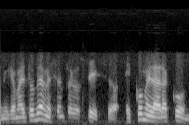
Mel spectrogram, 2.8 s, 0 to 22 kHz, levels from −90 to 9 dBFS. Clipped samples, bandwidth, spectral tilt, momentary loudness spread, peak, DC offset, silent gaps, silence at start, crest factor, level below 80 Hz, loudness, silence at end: under 0.1%; 16 kHz; -8.5 dB/octave; 11 LU; -2 dBFS; under 0.1%; none; 0 s; 18 dB; -64 dBFS; -20 LUFS; 0 s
